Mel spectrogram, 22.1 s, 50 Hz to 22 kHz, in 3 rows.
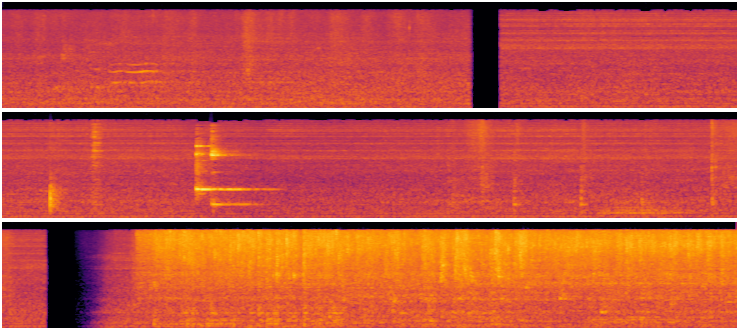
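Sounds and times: ringing metallic clink: 9.3 - 10.2.

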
